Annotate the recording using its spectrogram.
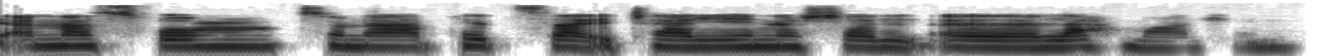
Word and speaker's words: Lahmacun: Also genau, als wäre da so ein CH, also wie beim Lachen sozusagen, ein Lahmacun. – Lahmacun.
